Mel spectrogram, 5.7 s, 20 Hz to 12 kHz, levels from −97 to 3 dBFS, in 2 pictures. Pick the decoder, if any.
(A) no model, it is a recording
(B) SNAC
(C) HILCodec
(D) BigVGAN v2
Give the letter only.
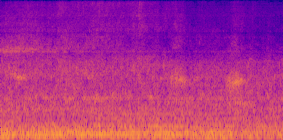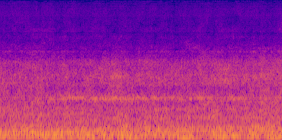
C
